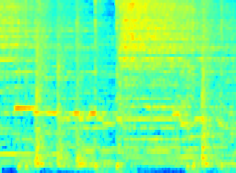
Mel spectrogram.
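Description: A folk metal band playing live: electric guitar and held melody lines over a drum kit, with bass drum and snare hits.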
